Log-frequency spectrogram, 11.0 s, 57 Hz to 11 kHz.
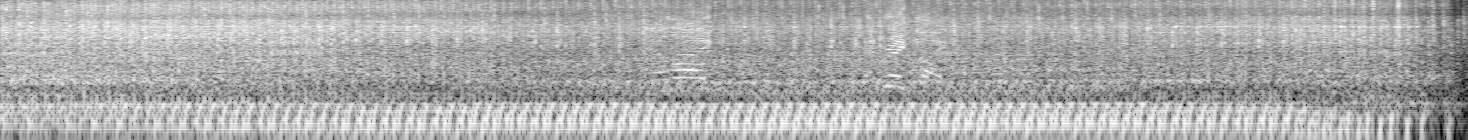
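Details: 1949 Harley-Davidson Panhead FL, first start after fuelling up: loping, uneven V-twin beat at about three to four pulses a second, steady and strong until shut-off; healthy idle.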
